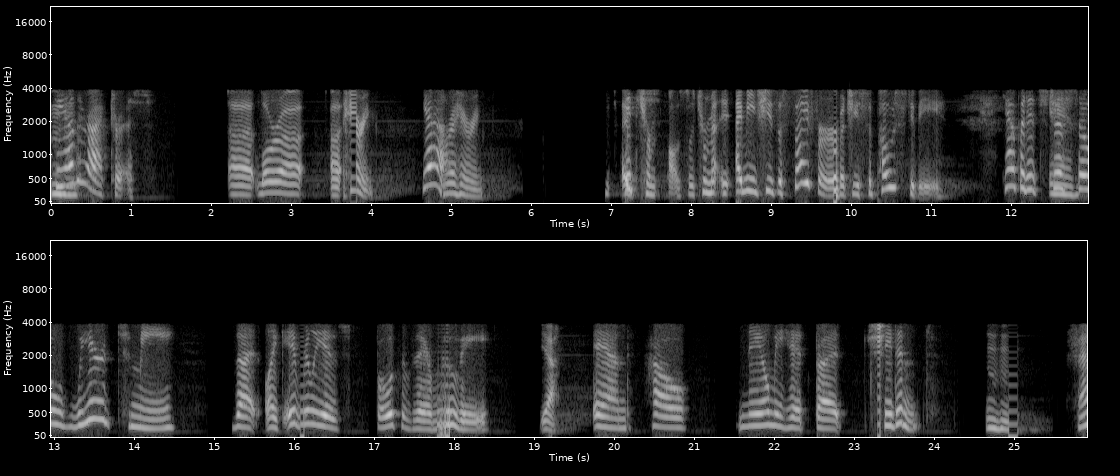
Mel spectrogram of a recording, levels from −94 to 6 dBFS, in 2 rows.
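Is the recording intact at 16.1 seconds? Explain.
No. From 16.07 to 16.13 s a steady buzz near 267 Hz replaces the speech. This is a Bluetooth headset packet repeated fault: about 45 ms of voice packets were lost, and the last good packet was decoded again every 3.75 ms until clean packets returned.

Underneath, the Bluetooth CVSD headset codec is plainly audible here too. Nothing above 4 kHz survives, and because this 64 kbps one-bit up-or-down coding cannot follow fast, loud high sounds, s sounds turn scratchy, while a granular hiss sits under the speech.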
